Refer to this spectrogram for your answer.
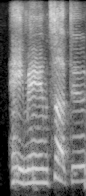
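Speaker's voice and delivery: put-on heavy Southern accent, laid on. Retelling how Reuben Foster talked: imitating Reuben Foster's thick Southern accent. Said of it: "He had such a thick Southern accent".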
